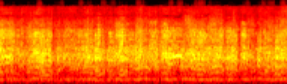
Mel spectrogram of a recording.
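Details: Domestic ducks in a pen, waiting late in the morning to be let out after long non-stop calling; a dense flock chorus of honking, nasal quacks runs unbroken through the recording.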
